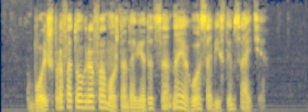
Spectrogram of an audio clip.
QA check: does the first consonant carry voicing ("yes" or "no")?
yes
